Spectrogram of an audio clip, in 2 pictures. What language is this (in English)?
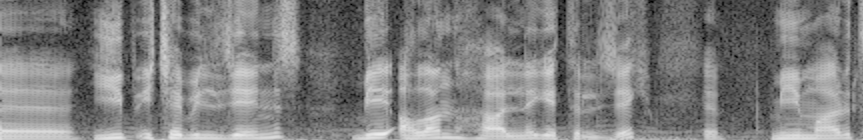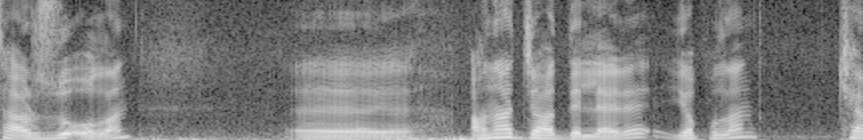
Turkish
